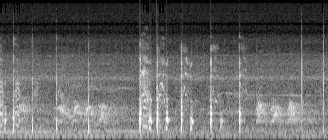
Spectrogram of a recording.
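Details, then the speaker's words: A run of short, sharp coughs with throat clearing over faint room noise: a lingering productive cough in an adult bringing up much mucus from the lungs over the past week, with a raspy voice that is now improving. "but yeah I have been coughing on on this week I have been trying I I I have been excommunicating a lot of mucus from my lungs and like I I I've just been like coughing a lot of it up this week"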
